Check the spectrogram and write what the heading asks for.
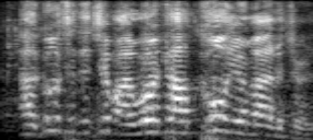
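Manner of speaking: insist, outraged; indignant. Retold or imitated. Customer demands the manager, indignant.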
